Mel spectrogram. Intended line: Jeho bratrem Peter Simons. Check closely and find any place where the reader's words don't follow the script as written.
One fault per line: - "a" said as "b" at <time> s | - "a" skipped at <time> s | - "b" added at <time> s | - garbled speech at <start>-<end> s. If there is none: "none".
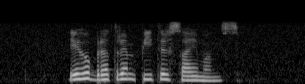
none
